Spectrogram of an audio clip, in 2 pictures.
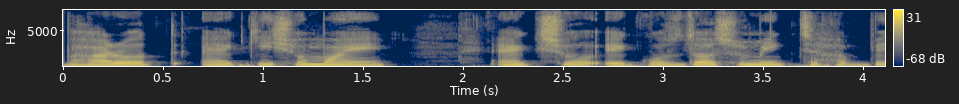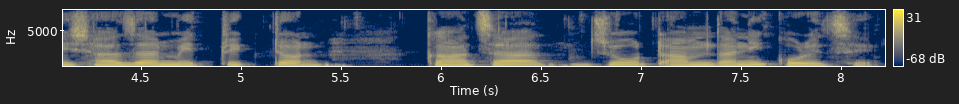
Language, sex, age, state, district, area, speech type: Bengali, female, 18-30, West Bengal, North 24 Parganas, urban, spontaneous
